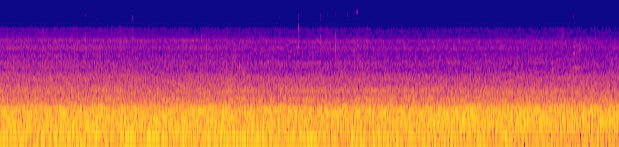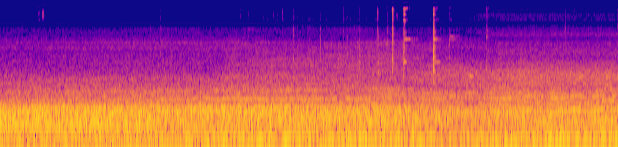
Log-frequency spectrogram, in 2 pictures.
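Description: Turboprop airliner engines and propellers running as the plane taxis on the ground, heard from inside the cabin: a loud, steady low rumble, with a droning propeller tone coming in over the second half and a few light clicks near the end.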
